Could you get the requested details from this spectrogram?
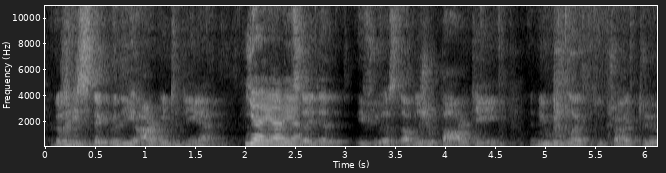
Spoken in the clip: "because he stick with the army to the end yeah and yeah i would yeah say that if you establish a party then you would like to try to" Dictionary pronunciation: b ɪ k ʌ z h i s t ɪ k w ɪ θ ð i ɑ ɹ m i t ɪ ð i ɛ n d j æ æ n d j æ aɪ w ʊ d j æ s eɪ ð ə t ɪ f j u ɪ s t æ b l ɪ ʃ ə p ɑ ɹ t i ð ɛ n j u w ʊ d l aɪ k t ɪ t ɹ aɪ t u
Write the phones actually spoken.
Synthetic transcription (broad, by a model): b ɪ k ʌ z h i s t ɪ k w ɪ ð i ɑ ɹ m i t ɪ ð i ɛ n d j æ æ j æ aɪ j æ s eɪ ð ə t ɪ f j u ɪ s t æ b l ɪ ʃ ə p ɑ ɹ t i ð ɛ n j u w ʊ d l aɪ k t ɪ t ɹ aɪ t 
